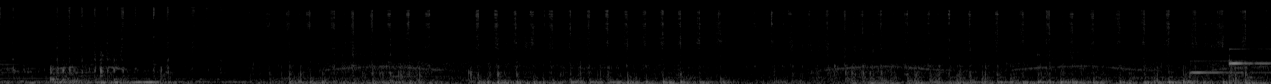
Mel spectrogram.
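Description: Round foam sponge dabbing acrylic paint onto a stretched canvas: a rapid, even run of soft crisp taps that thickens about three seconds in.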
